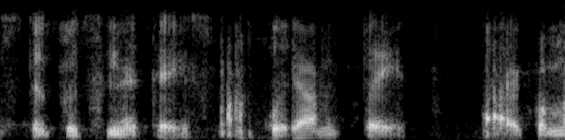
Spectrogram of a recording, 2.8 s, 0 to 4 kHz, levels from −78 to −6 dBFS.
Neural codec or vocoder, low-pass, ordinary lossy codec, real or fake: codec, 44.1 kHz, 3.4 kbps, Pupu-Codec; 3.6 kHz; Opus, 16 kbps; fake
